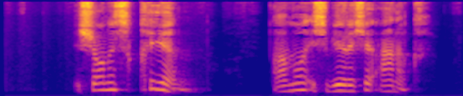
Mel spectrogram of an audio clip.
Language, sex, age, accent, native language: Uzbek, male, 18-24, Farg'ona, Uzbek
